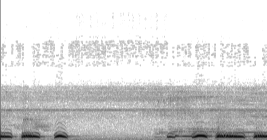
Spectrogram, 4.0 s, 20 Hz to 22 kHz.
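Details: Live 2021 recording of a wild spotted dove decoy at Nong Khu Phai. A phrase closes with soft coos, then after silence a new one starts with a low lead-in followed by burry rolled coos and clear curved notes.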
